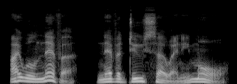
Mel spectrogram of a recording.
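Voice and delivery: ordinary delivery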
